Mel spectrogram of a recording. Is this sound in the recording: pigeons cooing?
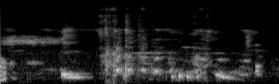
yes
